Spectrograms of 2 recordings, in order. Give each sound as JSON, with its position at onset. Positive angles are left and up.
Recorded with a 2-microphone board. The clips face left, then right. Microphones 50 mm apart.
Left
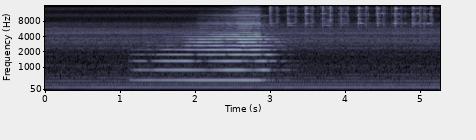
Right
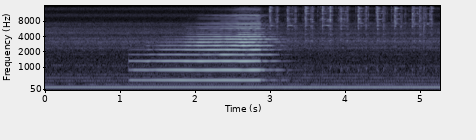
{"t": 1.1, "sound": "a trumpet", "side_deg": -55, "distance_m": 5.5}
{"t": 3.0, "sound": "keys jangling", "side_deg": -70, "distance_m": 1.2}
